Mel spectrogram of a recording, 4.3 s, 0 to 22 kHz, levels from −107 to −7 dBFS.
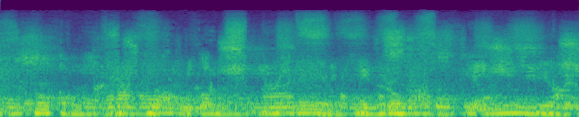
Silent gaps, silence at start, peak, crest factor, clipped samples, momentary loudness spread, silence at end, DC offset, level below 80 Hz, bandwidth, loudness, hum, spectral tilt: none; 0 s; -8 dBFS; 14 dB; under 0.1%; 3 LU; 0 s; under 0.1%; -30 dBFS; 14.5 kHz; -23 LUFS; none; -5.5 dB/octave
